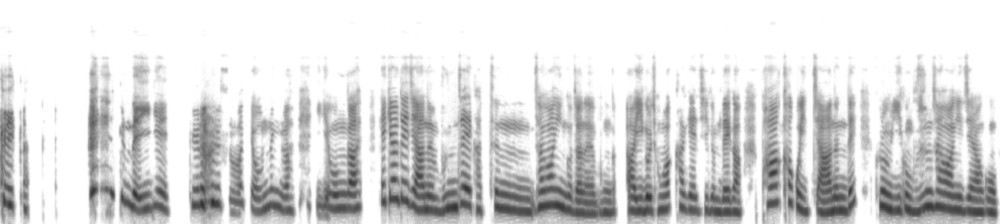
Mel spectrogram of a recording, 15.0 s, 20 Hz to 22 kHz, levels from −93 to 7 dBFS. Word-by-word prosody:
그니까. 270 - +2 1.4
근데 270 - +2
이게 225 0 -3 0.3
그럴 280 +2 +3
수 175 -10 -14
밖에 155 -1 -9
없는 225 +6 -4
건 200 -1 -5 0.3
이게 130 0 -6
뭔가 225 0 +1 0.3
해결되지 340 -5 +1
않은 205 -2 +2
문제 235 +7 +3
같은 205 -3 -2
상황인 255 0 +2
거잖아요. 165 -6 -1
뭔가 165 +2 -6
'아. 195 - 0
이걸 195 +1 +4
정확하게 210 +1 -3
지금 185 -1 -4
내가 180 -1 0 0.3
파악하고 295 -2 +1
있지 180 -1 -4
않은데 195 - +2 0.3
그럼 240 -5 +3
이건 200 +1 0
무슨 205 +8 +2
상황이지?' 210 -6 +1
라고 175 -1 0
210 Hz, 280 characters per minute, -23 LUFS, 185-250 Hz, 1.4 s, 이걸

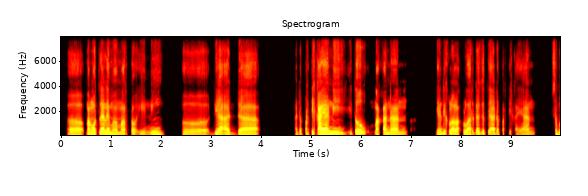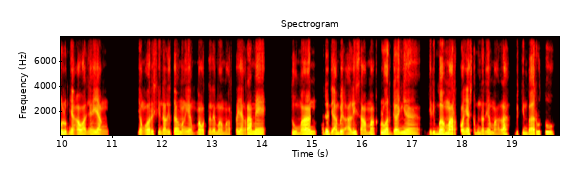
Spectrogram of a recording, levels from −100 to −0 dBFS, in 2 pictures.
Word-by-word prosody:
eee, 125 0 +1
Mangut 150 +1 +3
Lele 145 +1 +6
Mbah 140 - 0
Marto 135 -1 -2
ini, 170 - -4 0.4
eee, 130 -1 -3
dia 160 +5 +2 0.2
ada 125 +1 +1 0.7
ada 130 0 -9
pertikaian 170 +5 +6
nih. 140 -5 -1
Itu 165 -3 +1
makanan 140 +1 +1 0.7
yang 135 - 0
dikelola 130 -1 +2
keluarga 130 +1 0
gitu 135 - -3
ya, 145 - +4
ada 145 - -2
pertikaian. 125 +3 -9 0.3
Sebelumnya 140 -1 -1
awalnya 135 +4 0
yang 130 -5 -1 0.6
yang 135 -1 -4
orisinal 135 -2 -1
itu 160 +10 -2
emang 165 -8 -2
yang 130 - -3
Mangut 130 0 -1
Lele 125 0 -5
Mbah 120 -1 -5
Marto 115 - -15
yang 125 -1 -1
rame. 160 0 +2 0.5
Cuman 145 +9 +3
udah 140 -1 +4
diambil 130 -1 0
alih 145 +8 +1
sama 130 +1 -2 0.2
keluarganya. 145 +2 +1 0.2
Jadi 130 +5 -3
Mbah 135 -4 +6
Martonya 135 -1 +3
sebenarnya 130 0 -5
malah 130 +7 -2 0.2
bikin 125 0 -7
baru 130 +10 +1
tuh, 165 -2 +1
135 Hz, 145 wpm, -26 LUFS, 125-150 Hz, 0.7 s, Lele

